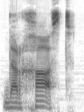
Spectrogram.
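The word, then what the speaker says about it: درخواست: مثال على كده كلمة درخاست يعني طلب. فانت ما بتنطقش الحرف لو وقع ما بين الخاء والالف. حرف الواو بس لو وقع ما بين الخاء والالف ما بيتنطقش خالص.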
